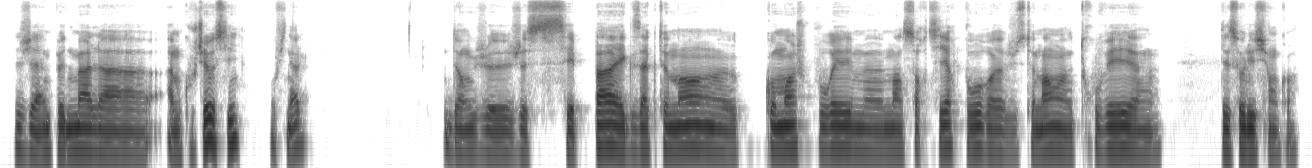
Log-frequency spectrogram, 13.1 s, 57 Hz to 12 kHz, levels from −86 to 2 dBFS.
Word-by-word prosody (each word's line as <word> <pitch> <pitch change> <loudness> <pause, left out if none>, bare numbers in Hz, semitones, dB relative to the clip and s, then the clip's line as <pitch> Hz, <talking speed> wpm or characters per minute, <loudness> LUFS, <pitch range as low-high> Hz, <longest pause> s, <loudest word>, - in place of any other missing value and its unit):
J'ai 100 -1 -2
un 95 +1 +1
peu 100 0 -1
de 95 - +1
mal 100 -1 +3
à 95 -1 0 0.2
à - - -1
me 90 - -2
coucher 125 +7 +2
aussi, 130 0 +2 0.3
au - - -11
final. 115 +2 -4 1.4
Donc, 100 -1 -2
je 95 0 -1
je 95 +1 -3
sais - - 0
pas 115 0 +5
exactement, 105 0 +1
heu, - - -6 0.3
comment 110 +1 +3
je 110 -1 -9
pourrais 110 0 +1
me 100 -1 -2
m'en 100 0 -1
sortir 115 +2 -2
pour, 105 -1 0
heu, 95 -1 -2
justement, 95 +2 -1
heu, - - -5
trouver, 105 +1 +1
heu, 95 -1 -3 0.7
des 100 - +1
solutions, 100 -2 +1
quoi. 105 +2 -12
100 Hz, 155 wpm, -23 LUFS, 95-110 Hz, 1.4 s, pas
